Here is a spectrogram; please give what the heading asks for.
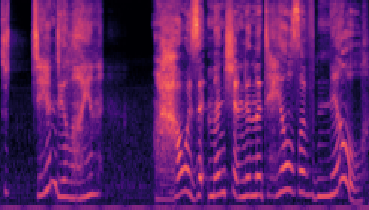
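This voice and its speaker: A woman's voice: extremely high pitch, takes it slowly, a little hiss or hum. A woman voicing a small, inquisitive and blunt companion character in a video game, exclaiming often. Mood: suspicious, incredulous.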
